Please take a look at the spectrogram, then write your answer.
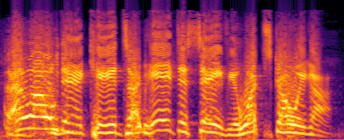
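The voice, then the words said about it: Countrified cartoon hero voice. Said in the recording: “I know the perfect voice for that character... I'll just steal from Patrick Walburton from, Emperor's New Groove... With a more countryfied accent.”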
